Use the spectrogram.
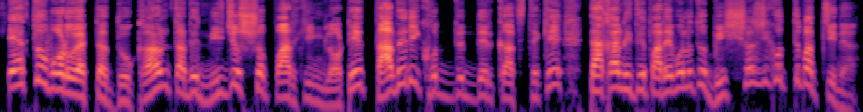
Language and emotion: Bengali, angry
